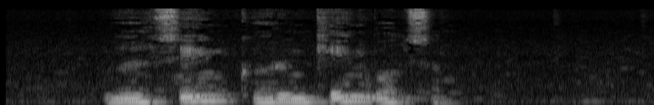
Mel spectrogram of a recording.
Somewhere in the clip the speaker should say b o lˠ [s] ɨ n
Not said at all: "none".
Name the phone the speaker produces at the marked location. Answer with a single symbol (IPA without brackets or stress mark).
s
